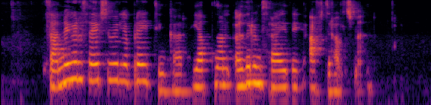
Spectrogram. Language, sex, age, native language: Icelandic, female, 20-29, Icelandic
